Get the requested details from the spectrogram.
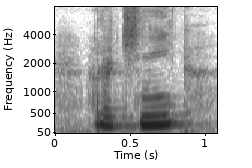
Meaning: year (a level or grade at school or college)
- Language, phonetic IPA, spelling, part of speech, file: Czech, [ˈrot͡ʃɲiːk], ročník, noun, Cs-ročník.ogg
